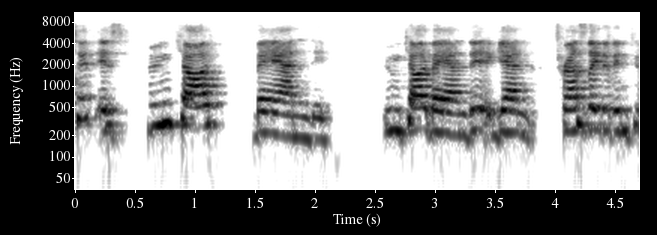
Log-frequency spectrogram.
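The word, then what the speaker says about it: Hünkar Beğendi: So in Turkish, the lamb stew that I'm making, the way we pronounce it is Hunkar Begendi.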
